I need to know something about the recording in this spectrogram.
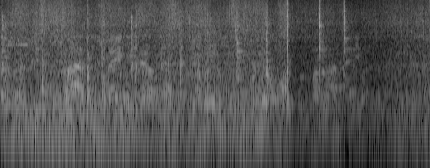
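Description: A metal ladle scrapes and clinks against a steel frying pan as a gravy is stirred, over a light sizzle of frying. The clinks come thickest in the middle, and the sound drops quieter about three seconds in.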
